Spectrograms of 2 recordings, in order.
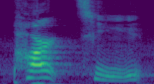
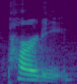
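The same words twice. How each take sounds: First: The middle consonant is a clearly released T. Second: The middle consonant is a quick, light flap. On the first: "pronouncing the T, which we don't do in American English" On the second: "that's the way we pronounce it in American English"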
